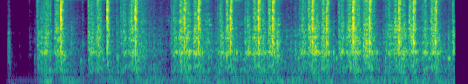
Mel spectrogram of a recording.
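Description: Typewriter sound effect: rapid key clacks, about eight a second, accompanying on-screen text being typed out.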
